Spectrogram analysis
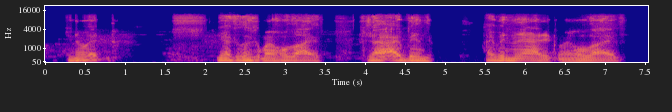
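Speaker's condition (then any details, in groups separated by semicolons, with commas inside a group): Traumatic brain injury; car crash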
